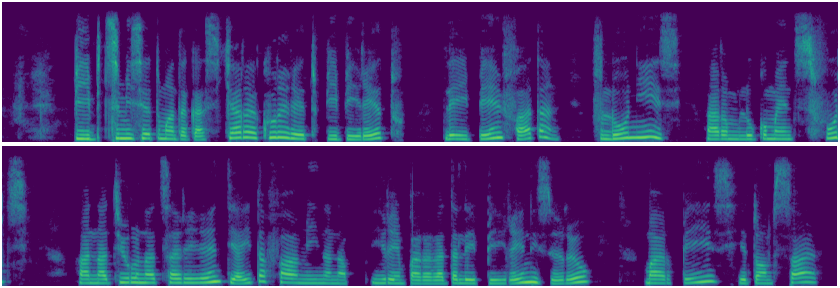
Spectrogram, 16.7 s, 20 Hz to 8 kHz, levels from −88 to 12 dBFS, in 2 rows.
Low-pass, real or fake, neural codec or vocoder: 7.2 kHz; real; none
